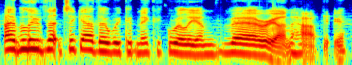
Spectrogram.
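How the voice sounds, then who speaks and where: A woman's voice: medium pitch, fairly quick, no echo, soft background music, lightly acted, poor audio. Vera, a woman voicing a scheming snake lady.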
